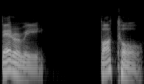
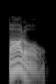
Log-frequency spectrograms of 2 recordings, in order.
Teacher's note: 그래서 앞에 있는 단어 take, table 이런 경우에는 T 발음이 되겠지만 모음과 모음 사이 혹은 모음과 L, 유음 사이에는 T 발음이 네, 르 발음이 됩니다. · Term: 플래핑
